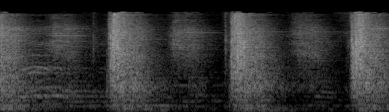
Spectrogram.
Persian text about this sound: این دست ها بیاد بالا خوب این دست همه بیاد بالا سینه بزنیم برای آقا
